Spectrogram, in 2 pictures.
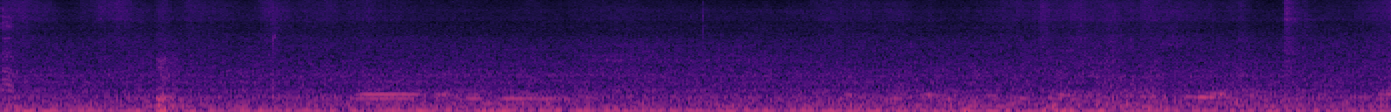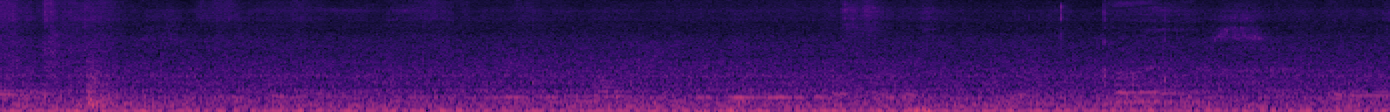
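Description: A man sings into a microphone, heard faintly through a phone speaker.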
